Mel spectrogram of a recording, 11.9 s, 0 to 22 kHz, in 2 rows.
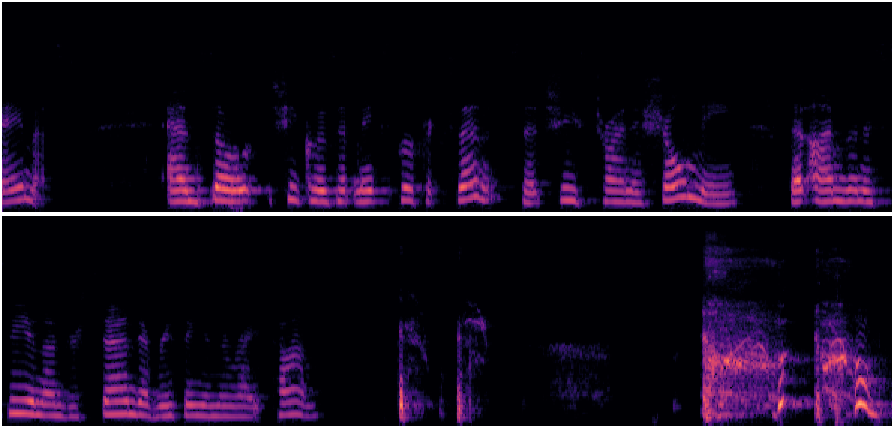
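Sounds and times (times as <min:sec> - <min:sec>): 
speech: 0:00.0 - 0:00.5, 0:01.1 - 0:09.2, 0:11.6 - 0:11.8
faint breath: 0:00.6 - 0:01.1, 0:09.5 - 0:10.2
person coughing from a tickle in the throat: 0:08.6 - 0:09.3, 0:10.6 - 0:11.8.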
